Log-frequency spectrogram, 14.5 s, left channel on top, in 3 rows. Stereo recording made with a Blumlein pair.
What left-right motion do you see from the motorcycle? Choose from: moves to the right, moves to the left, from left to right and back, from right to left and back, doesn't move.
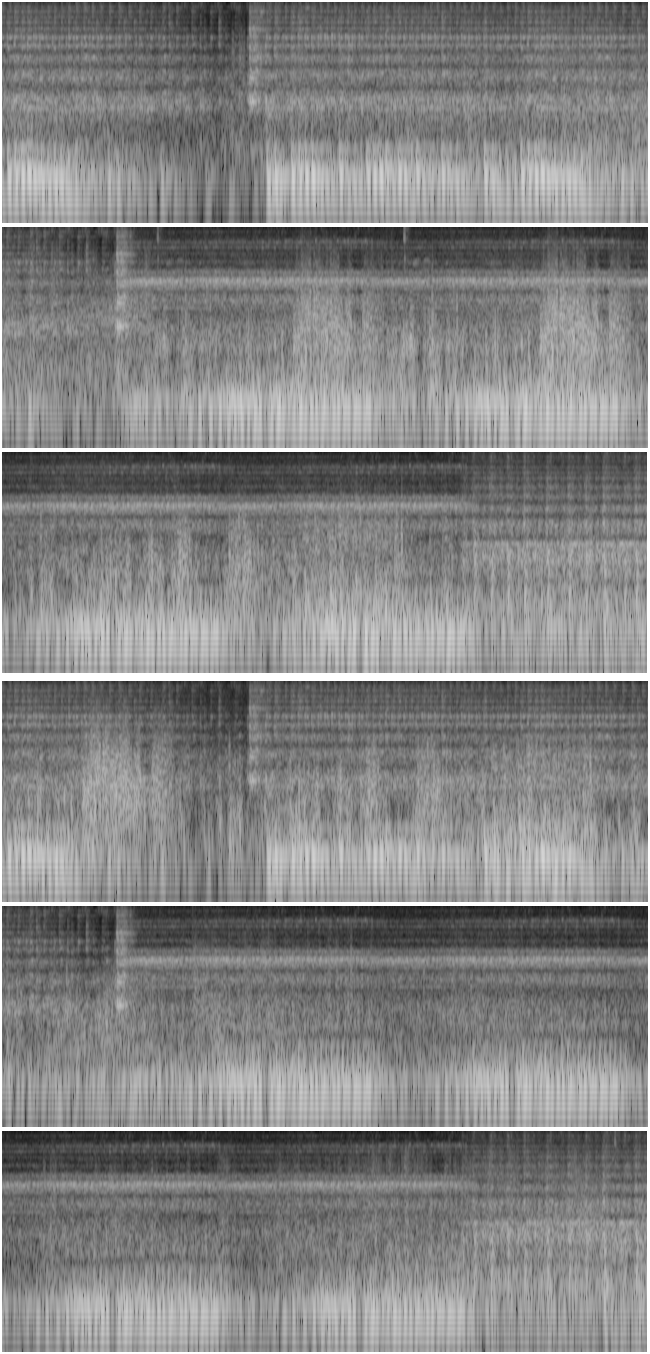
doesn't move.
